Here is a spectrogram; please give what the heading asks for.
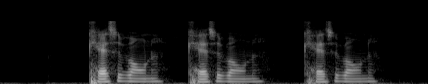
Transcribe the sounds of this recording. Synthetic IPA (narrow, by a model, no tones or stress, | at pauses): kʰæsəʋɒʊnəkʰæsəʋɒʊnə | kʰæsəʋɒʊnə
